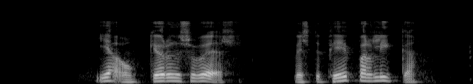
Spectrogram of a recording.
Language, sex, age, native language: Icelandic, male, 20-29, Icelandic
